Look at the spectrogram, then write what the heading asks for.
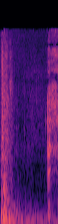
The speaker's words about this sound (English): I just hit my ankle on the chair. It's, that's okay.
